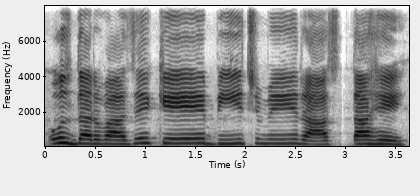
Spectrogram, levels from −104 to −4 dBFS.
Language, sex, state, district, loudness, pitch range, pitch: Hindi, female, Madhya Pradesh, Bhopal, -13 LUFS, 225-260 Hz, 245 Hz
